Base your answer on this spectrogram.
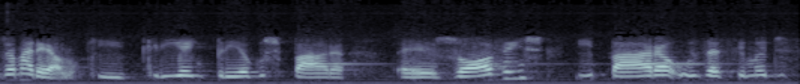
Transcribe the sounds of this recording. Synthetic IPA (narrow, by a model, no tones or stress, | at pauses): d͡ʒɪamaɾɛ̰lʊ̰kɪkɾiɐẽpɾeɡʊspaɾɐ | ɛʒɔvẽj̃s | ɪpaɾɐʔʊzasĩmɐd͡ʒɪs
